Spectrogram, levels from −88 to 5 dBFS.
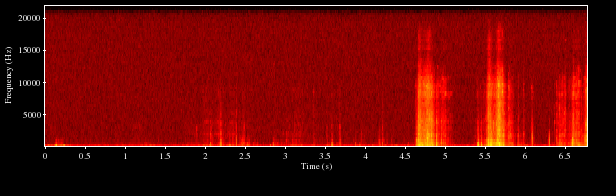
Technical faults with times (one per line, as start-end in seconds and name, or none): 2.20-2.42 loud pop
6.09-6.32 loud pop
